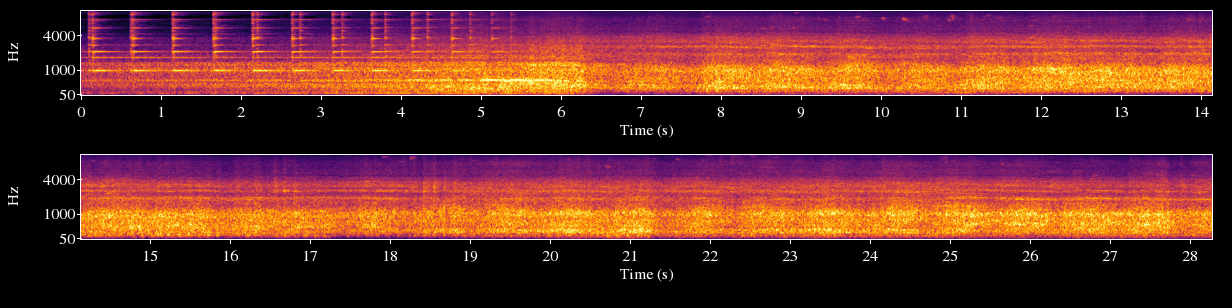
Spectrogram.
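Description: Level crossing bell ringing about twice a second, then from about six seconds in a freight train passing at speed: a long, steady rumble of wagon wheels on the rails, with a thin high squeal from the wheels.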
